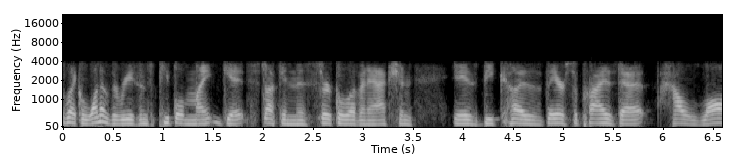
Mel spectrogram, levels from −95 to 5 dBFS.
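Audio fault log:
Throughout: tandem speech coding. The speech passed through AMR-NB at 10.2 kbit/s, then G.711 mu-law, then G.723.1 at 6.3 kbit/s, decoded and re-encoded at each link. Two low-rate coders compound their errors, leaving rough, muffled, warbly speech with nothing above 3.8 kHz.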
